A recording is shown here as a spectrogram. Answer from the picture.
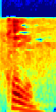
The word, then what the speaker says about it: Colum: Colum, as in the Irish pronunciation.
